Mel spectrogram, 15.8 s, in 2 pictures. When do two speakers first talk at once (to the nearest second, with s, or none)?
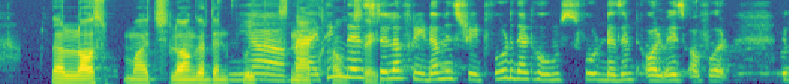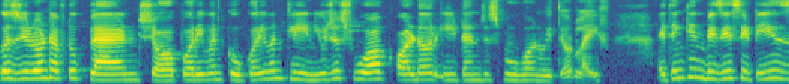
2 s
